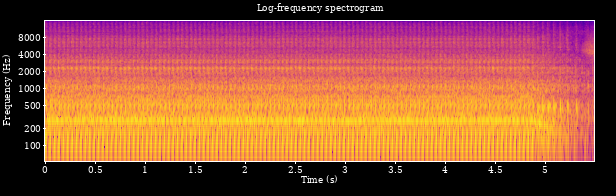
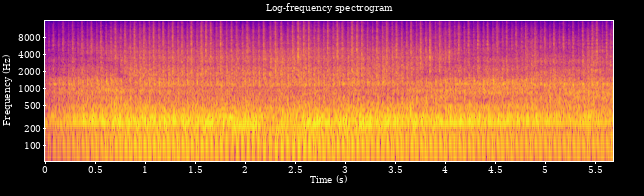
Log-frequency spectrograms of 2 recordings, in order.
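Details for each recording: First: Discarded lawn mower, thought to be a 2017 model, primed, running smooth and even at a steady fast pace for five seconds, then cutting out cleanly; engine runs healthy. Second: Qualcast mower with a Briggs and Stratton Classic engine, primed, chugging unevenly with a wavering beat; runs poorly, and the owner says it needs a carburetor clean.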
